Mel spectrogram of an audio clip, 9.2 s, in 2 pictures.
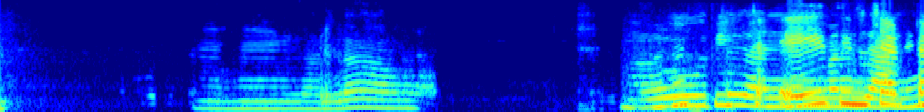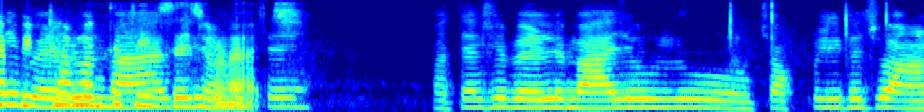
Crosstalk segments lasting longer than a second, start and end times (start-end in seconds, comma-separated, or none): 3.2-6.1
